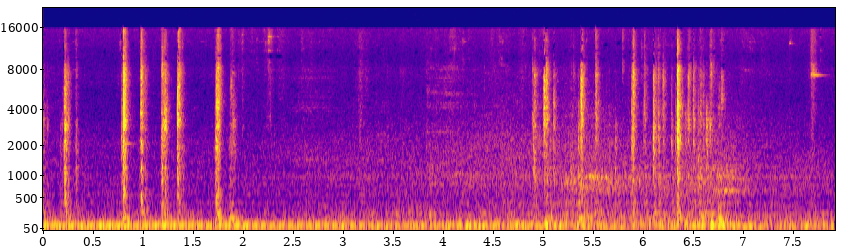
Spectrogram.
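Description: Metal knobs on a dashboard click and rattle as a hand turns them.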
